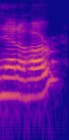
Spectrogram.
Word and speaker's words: Hanahara: I say Hara that way because for whatever reason, growing up in Buffalo, I couldn't horror. Like I can pronounce it, but to do it just kind of like, in conversation, it just comes out horror. So I like Hara.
